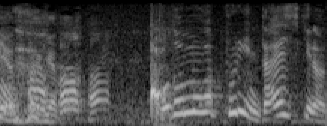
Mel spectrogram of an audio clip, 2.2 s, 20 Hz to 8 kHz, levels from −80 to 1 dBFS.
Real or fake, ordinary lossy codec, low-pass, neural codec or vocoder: real; none; 7.2 kHz; none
